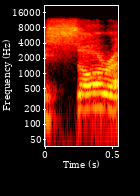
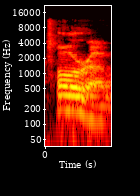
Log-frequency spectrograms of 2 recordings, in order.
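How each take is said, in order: First: The word begins with an s sound. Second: The word begins with a t sound. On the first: The speaker calls it right. "Why say Sora" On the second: The speaker calls it wrong. "and not Torah"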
